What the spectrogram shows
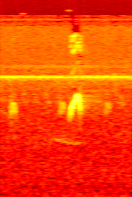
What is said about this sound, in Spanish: Los campesinos de la región la conocen como Piscua. Es un pájaro colorido, pequeño, de cola larga y tres tipos diferentes de canto.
